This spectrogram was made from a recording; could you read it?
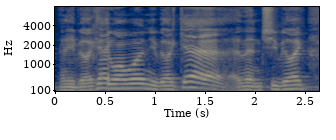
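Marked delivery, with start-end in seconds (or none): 0.4-0.9 higher, louder friendly offer; friendly neighbor offer. Retold or imitated. Neighbor offering dabs to a guest, upbeat and higher. 1.3-1.6 eager yeah. Retold or imitated. Guest accepting dab.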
